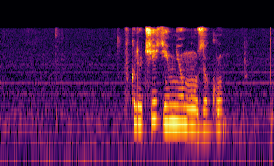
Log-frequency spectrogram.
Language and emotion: Russian, neutral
